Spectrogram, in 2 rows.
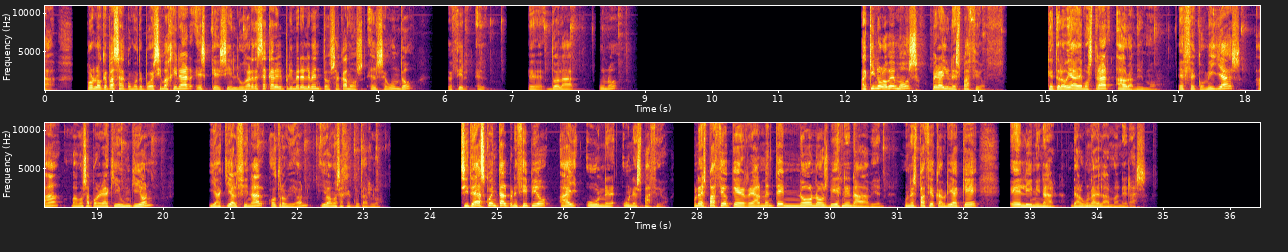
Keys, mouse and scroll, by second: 0.8 Return, 1.3-4.5 typing, 6.0-8.7 typing, 9.0 ctrl+p, 9.3 ctrl+p, 9.7 Return, 14.3 ctrl+p, 14.8 ctrl+p, 15.2 Return, 15.9-18.4 typing, 19.8 Escape, 19.8-23.2 typing, 23.6 Return, 30.8 ctrl+p, 31.3 ctrl+p, 35.3 ctrl+p, 35.8 ctrl+n.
